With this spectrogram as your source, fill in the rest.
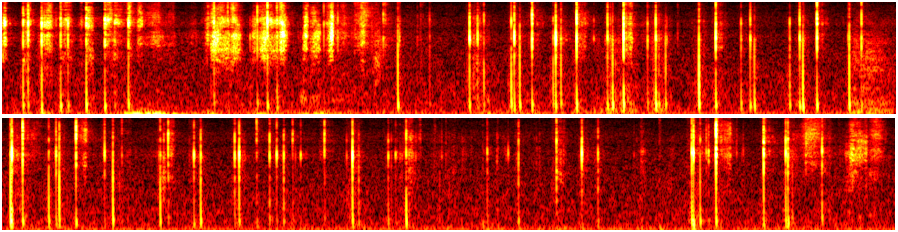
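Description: Long painted nails tap and scratch a small Degree deodorant stick with a translucent teal hard plastic case and cap. The sound is a dense run of bright, crisp clicks and quick scratchy strokes that stop almost instantly, with brief bursts of faster scratching in between.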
